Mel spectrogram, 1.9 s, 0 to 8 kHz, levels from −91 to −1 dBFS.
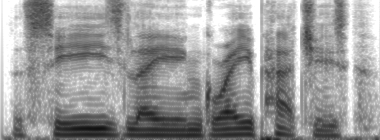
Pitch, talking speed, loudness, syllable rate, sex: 115 Hz, 190 wpm, -16 LUFS, 4.0 syllables/s, male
